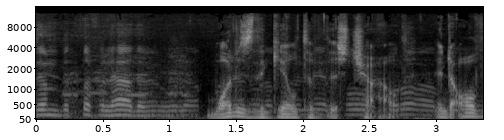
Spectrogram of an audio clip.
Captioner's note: through translator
